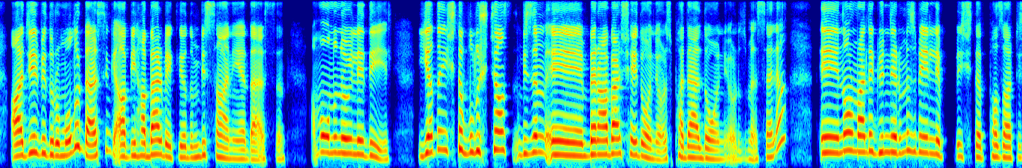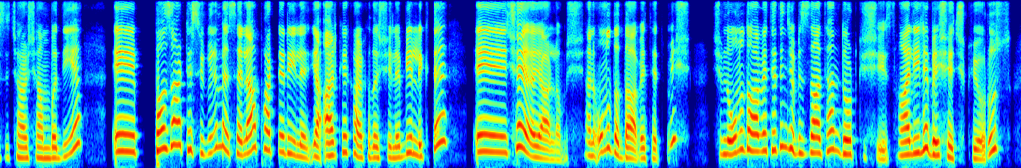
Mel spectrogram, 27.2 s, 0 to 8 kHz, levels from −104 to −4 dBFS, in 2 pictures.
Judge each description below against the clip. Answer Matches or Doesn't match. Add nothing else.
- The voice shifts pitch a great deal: Matches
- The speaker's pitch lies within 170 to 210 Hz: Doesn't match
